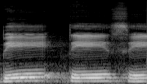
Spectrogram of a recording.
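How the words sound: The letter names end in an 'e' vowel. The speaker calls it wrong. "इस तरह उर्दू में जिस तरह पढ़ते हैं उस अंदाज में इसको नहीं पढ़ेंगे"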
